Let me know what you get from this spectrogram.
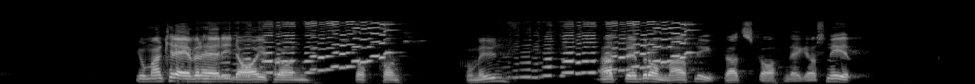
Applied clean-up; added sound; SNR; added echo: classical method log-MMSE.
